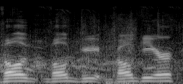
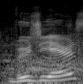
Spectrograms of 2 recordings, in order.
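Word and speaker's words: Voulgier: I think I always pronounce it like Vulgier or something. It's Vougiers.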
